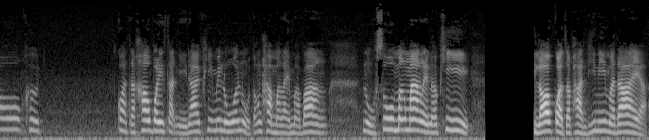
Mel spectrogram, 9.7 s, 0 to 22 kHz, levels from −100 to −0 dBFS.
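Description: Throughout, the speech sounds watery and swirly, with chirpy s sounds and dulled treble, while weak detail flickers frame to frame. This is likely MP3 compression, at a rate that fits about 64 kbps. From 7.28 to 8.03 s, a stream reconnect leaves 0.73 s of silence, then the speech resumes roughly a second later. Content is skipped, unlike a dropout that resumes where it stopped.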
